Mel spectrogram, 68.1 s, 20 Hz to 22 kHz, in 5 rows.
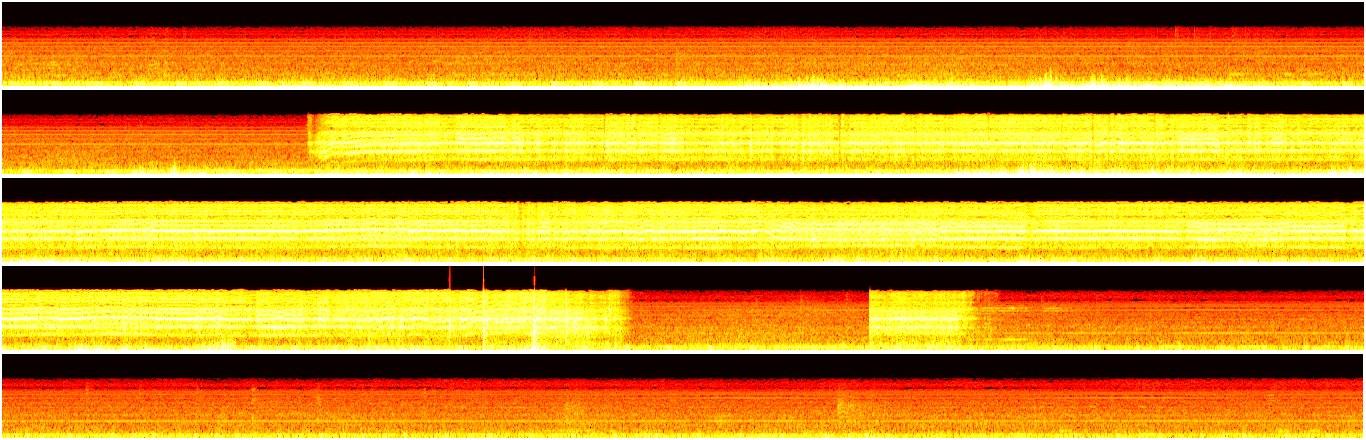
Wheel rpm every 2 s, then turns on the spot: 0, 0, 0, 0, 0, 0, 0, 0, 70, 160, 160, 160, 160, 160, 160, 160, 160, 160, 160, 160, 160, 160, 160, 110, 10, 50, 0, 0, 0, 0, 0, 0, 0, 0.
none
